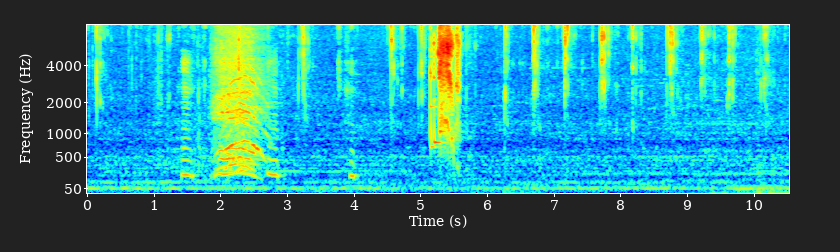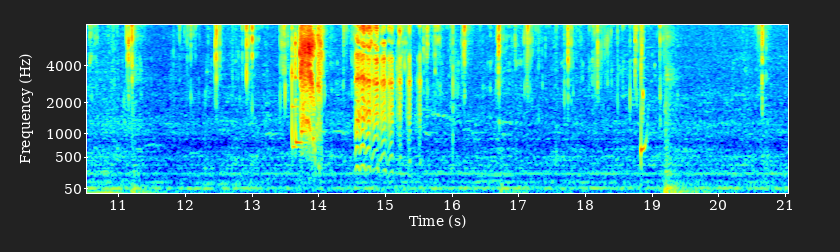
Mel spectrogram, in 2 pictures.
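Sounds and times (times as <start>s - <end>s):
chewing and biting fried food: 0.0s - 1.8s, 3.1s - 19.2s, 20.2s - 21.0s
wet mouth clicks: 15.3s - 19.2s.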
